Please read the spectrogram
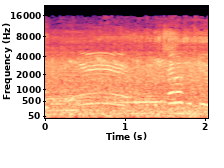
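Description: Steady low rumble of road traffic, with softer voices talking over it.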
